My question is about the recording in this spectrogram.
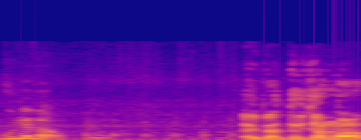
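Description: A voice chanting mantras in a sing-song tone. There is a short rising-and-falling syllable at the start, then a longer held, wavering phrase from about one and a half seconds in.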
